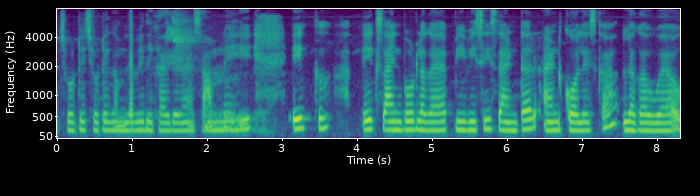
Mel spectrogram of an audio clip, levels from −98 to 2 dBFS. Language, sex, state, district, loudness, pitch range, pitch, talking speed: Hindi, female, Uttar Pradesh, Shamli, -18 LUFS, 185-205 Hz, 195 Hz, 160 wpm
